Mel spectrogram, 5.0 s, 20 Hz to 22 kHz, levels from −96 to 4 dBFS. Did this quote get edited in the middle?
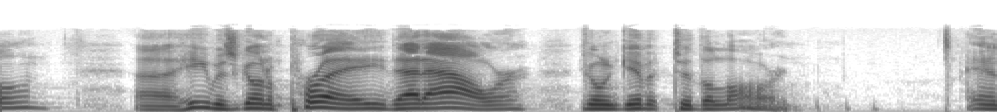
yes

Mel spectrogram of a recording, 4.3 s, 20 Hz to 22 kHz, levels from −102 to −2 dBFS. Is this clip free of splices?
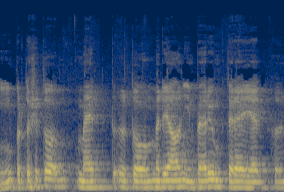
no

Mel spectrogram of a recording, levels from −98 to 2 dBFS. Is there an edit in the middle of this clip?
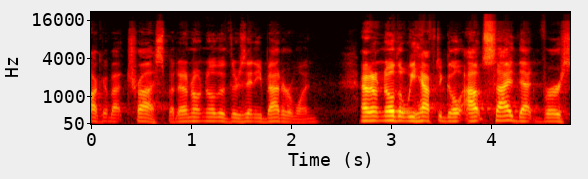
no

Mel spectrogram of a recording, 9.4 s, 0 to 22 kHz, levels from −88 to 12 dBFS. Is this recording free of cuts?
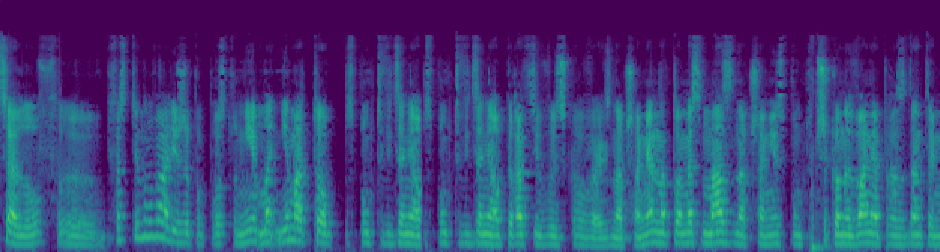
no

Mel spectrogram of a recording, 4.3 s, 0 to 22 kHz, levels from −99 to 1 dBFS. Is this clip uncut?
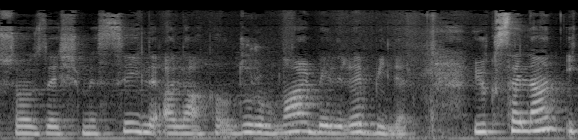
yes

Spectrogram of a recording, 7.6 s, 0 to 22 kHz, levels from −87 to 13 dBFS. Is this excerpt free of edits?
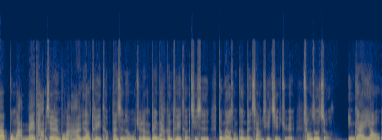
no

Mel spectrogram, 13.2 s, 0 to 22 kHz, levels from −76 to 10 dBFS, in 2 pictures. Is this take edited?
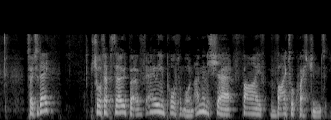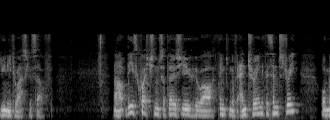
no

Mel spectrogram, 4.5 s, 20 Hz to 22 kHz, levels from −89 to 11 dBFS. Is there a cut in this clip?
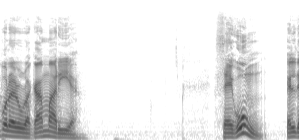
no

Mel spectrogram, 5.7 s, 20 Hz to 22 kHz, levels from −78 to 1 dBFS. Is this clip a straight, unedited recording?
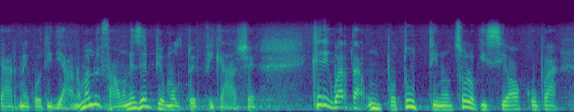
yes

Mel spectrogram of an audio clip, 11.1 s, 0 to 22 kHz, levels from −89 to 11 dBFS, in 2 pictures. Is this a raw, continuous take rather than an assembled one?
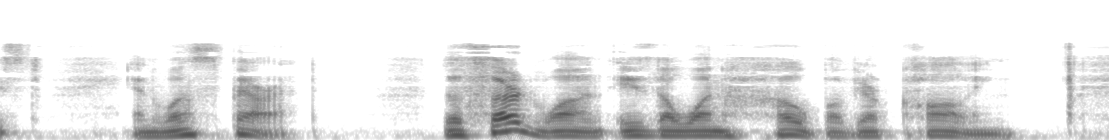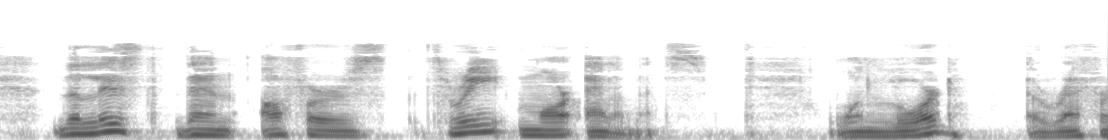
yes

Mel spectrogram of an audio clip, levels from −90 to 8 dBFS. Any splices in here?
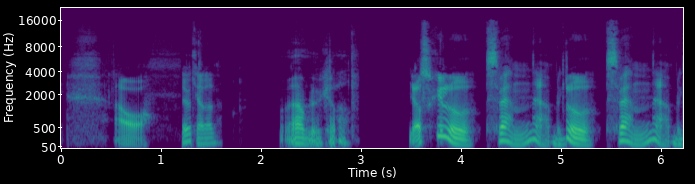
yes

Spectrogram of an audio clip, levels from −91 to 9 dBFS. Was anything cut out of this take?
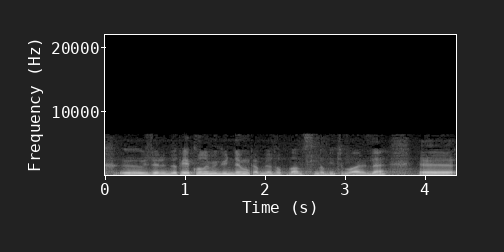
yes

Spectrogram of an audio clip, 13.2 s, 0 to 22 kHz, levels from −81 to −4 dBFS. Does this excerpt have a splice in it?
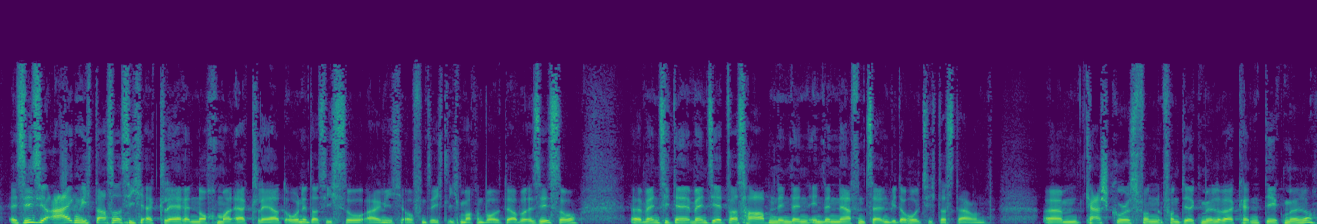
yes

